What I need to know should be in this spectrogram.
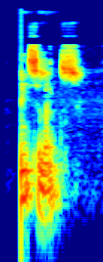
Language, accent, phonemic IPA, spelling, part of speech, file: English, Southern England, /ˈɪn.sə.ləns/, insolence, noun / verb, LL-Q1860 (eng)-insolence.wav
- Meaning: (noun) 1. Contemptible, ill-mannered conduct; insulting: arrogant, bold behaviour or attitude 2. Insolent conduct or treatment; insult 3. The quality of being unusual or novel; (verb) To insult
